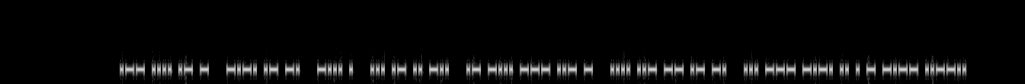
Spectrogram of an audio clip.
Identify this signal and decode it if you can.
Morse code, heard as a keyed tone, about 41 wpm, 700 Hz. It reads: WHAT CAN BE SAID ABOUT HUMAN SOCIETY?
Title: Sentences from Top 1000 Words - Review Part 4 - 45wpm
